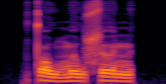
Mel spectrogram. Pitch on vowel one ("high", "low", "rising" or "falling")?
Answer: low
